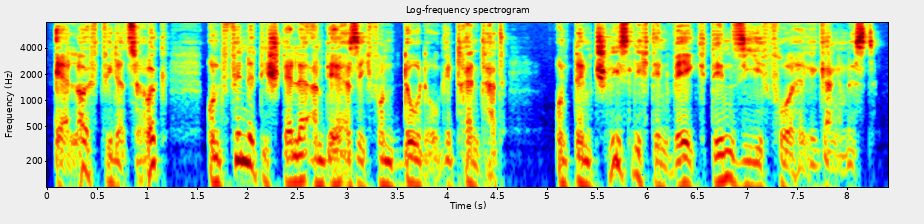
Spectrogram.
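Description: A man's voice: lowish voice, lively intonation, normal speed, vocal fry, fairly bright tone, breathy edge, no echo, studio quality, full character voice. A middle-aged man narrating a children's audio adventure as a genial storyteller. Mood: genial, wry. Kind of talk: scripted narration.

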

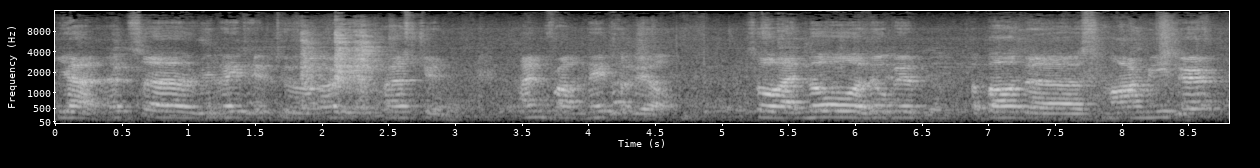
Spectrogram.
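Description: A man from Taiwan, speaking haltingly with many fillers as an audience member at a meeting. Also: high-pitched, level tone. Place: meeting room. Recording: echoey room, distant mic, noisy.

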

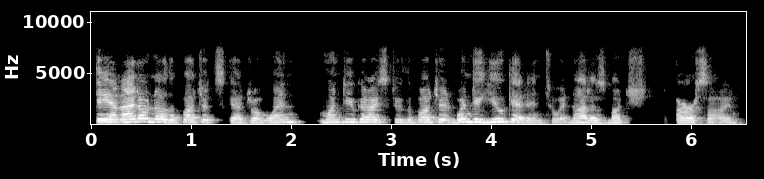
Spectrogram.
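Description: A woman's voice: on the high side, fairly even intonation, normal speed, gravelly, a little mellow. A woman on a committee video call gives matter-of-fact, reassuring input about council scheduling. She answers plainly and keeps it practical. The audio is dull and lo-fi. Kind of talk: meeting discussion.

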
